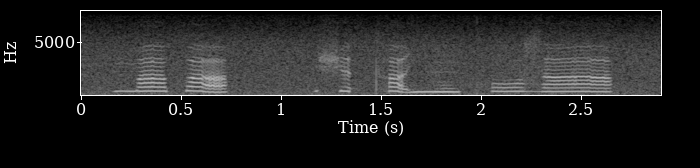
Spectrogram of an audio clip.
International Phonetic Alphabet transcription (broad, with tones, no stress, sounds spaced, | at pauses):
m ä˦ p ä̰˦˨ | ʃ ɛ˦ ʔ tʰ ä̰˦˨ ɲ ũ˨ kʰ ɔ˦ z ä˦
